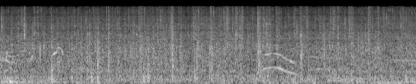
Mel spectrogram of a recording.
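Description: Hail falling hard onto the pavement, parked cars and the umbrella overhead: a dense, steady clatter full of sharp ticks.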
